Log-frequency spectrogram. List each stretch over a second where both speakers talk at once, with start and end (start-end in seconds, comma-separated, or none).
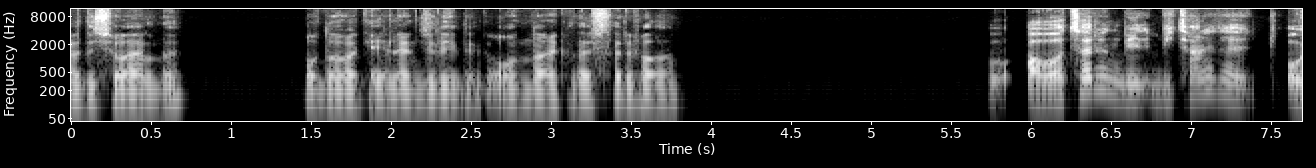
none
